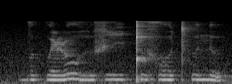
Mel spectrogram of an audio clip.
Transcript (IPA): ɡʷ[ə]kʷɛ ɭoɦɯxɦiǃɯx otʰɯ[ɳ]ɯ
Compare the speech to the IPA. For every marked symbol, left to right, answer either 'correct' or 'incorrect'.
correct, incorrect: n

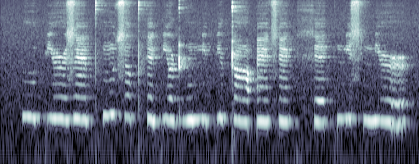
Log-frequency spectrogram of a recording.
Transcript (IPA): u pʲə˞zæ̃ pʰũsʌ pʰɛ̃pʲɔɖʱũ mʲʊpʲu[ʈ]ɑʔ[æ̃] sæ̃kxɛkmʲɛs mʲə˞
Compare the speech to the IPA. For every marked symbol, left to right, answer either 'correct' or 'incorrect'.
correct, correct

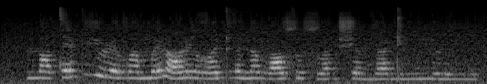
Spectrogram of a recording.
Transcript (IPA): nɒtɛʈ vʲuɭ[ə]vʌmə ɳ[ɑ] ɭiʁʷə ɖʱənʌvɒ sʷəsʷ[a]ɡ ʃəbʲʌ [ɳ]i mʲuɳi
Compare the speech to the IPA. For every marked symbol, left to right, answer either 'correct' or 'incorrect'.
correct, incorrect: ɒ, incorrect: ʌ, incorrect: ɖ

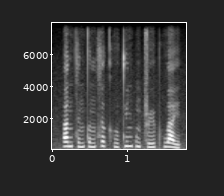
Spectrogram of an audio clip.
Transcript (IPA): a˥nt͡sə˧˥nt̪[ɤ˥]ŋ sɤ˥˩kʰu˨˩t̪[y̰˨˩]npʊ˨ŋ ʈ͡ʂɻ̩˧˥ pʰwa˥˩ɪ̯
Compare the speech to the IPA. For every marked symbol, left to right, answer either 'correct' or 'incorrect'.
incorrect: ɤ˧˥, incorrect: y˥

